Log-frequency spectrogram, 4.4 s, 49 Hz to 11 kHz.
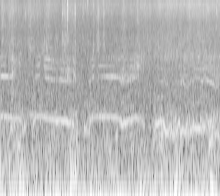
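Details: Wild boar sows nursing piglets, filmed by a camera trap in the Monti della Laga, Gran Sasso National Park, Italy, between 2015 and 2019. They give drawn-out, tonal whining calls that bend up and down over steady rain-like noise.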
